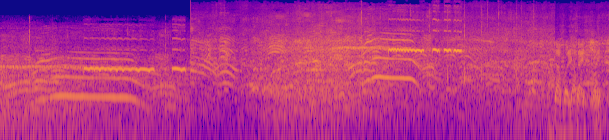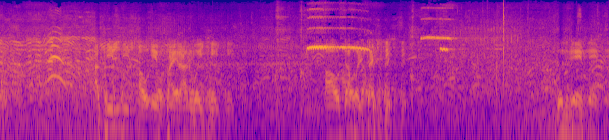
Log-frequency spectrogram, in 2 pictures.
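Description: Men in a crowd cheer and shout.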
